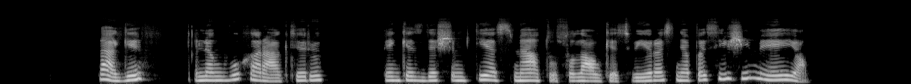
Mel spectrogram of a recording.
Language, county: Lithuanian, Panevėžys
